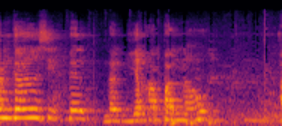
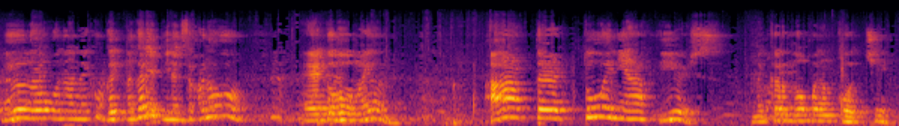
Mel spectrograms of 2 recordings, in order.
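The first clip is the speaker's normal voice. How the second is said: normal talking voice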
